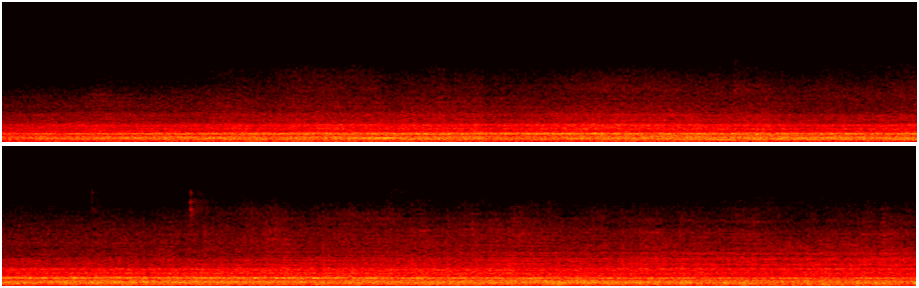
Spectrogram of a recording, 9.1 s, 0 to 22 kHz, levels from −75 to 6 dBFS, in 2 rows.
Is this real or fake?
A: fake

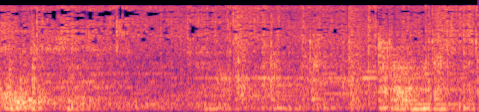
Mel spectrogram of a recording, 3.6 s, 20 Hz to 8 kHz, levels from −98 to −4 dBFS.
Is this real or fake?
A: real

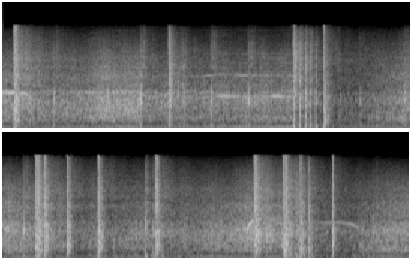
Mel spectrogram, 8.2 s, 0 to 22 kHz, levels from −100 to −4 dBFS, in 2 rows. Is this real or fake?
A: real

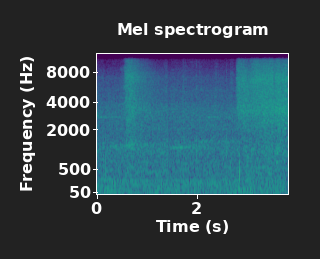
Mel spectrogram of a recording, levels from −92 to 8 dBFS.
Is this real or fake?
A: real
